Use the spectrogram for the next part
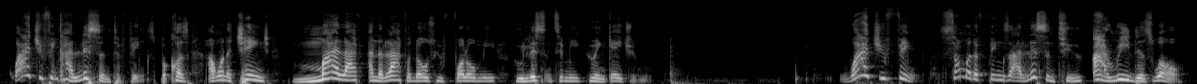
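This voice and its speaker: A man's voice: high-pitched, darkish tone, breathy edge. A man hosting a live property investing show, delivering a preachy motivational monologue that repeats phrases for emphasis.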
